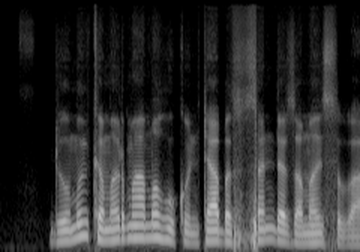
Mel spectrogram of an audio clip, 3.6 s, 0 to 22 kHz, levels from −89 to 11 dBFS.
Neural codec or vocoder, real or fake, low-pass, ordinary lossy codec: autoencoder, 48 kHz, 32 numbers a frame, DAC-VAE, trained on Japanese speech; fake; none; none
